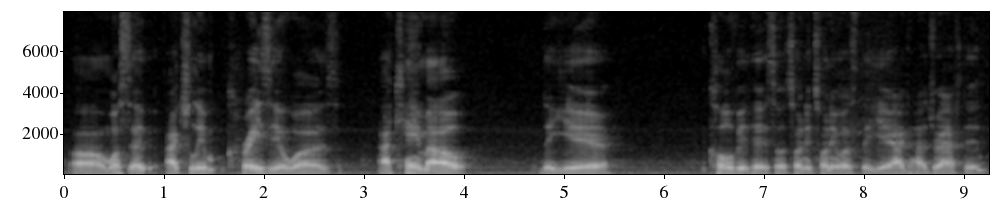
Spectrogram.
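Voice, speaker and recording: A young man from Nigeria, a guest in a casual interview, talking in a relaxed, rambling way with lots of fillers and "you know". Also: deep voice, unhurried. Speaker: professional basketball player, guest.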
